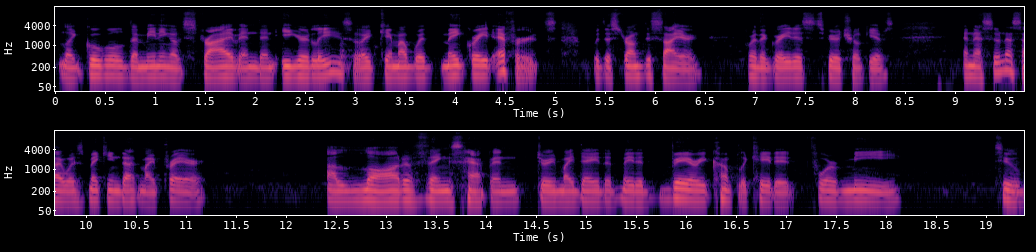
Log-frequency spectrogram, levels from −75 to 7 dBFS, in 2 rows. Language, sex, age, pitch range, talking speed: English, male, 20-39, 105-115 Hz, 160 wpm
